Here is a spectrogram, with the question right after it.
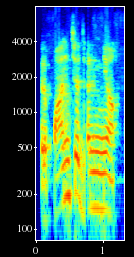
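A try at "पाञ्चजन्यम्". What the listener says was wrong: Panchajanyam. yeah, anuswara over the ya. Panchajanyam.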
